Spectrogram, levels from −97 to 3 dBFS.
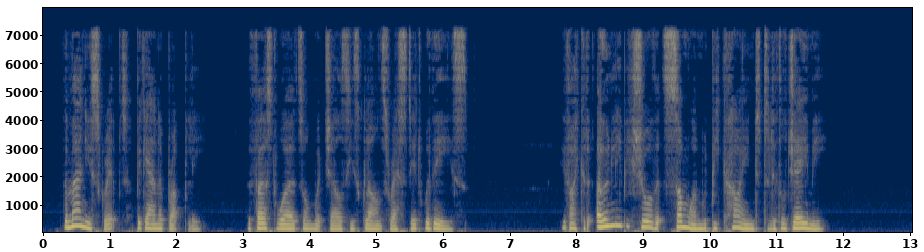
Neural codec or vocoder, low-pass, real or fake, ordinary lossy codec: none; 7.2 kHz; real; MP3, 48 kbps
